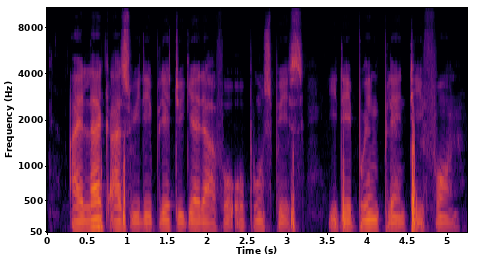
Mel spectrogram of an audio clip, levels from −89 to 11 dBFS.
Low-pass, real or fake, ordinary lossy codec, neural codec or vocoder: none; real; none; none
